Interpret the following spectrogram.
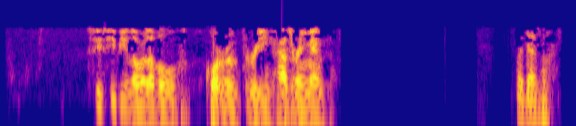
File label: Sheriffs Office Central Court Security, scanner; Maricopa County; Chandler-Mesa Simulcast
